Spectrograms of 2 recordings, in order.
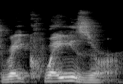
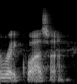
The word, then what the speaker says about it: Rayquaza: We know thanks to this movie that it's pronounced Rayquazer. I think I'm going to stick to Rayquaza.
